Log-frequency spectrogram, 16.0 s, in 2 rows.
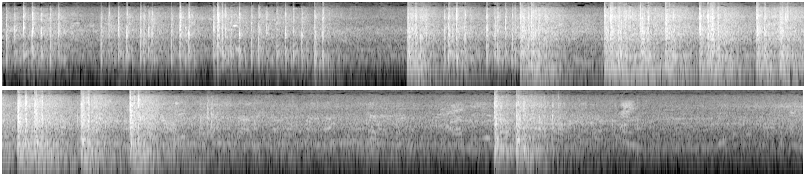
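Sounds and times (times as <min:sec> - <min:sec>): deep fireworks bangs: 0:00.0 - 0:10.6, 0:12.9 - 0:13.8
fireworks crackling bangs: 0:00.0 - 0:15.0.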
